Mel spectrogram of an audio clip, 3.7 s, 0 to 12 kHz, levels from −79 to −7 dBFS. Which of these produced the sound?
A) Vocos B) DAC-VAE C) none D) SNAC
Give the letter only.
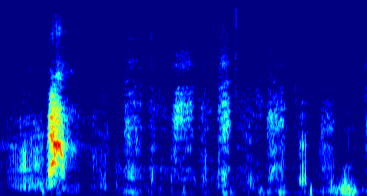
A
